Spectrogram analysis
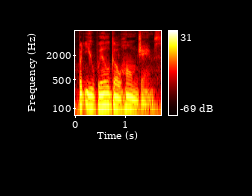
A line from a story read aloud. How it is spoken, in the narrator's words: he said to his son, now in a far calmer voice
